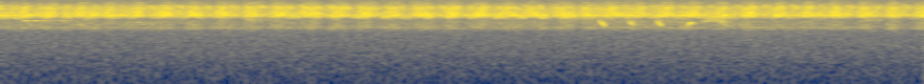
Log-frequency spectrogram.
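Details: Summer-morning cicada chorus beside an outdoor caffè in Sicily, Italy, a steady shimmering high buzz, with a brief run of four quick bird chirps near the end.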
